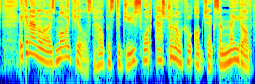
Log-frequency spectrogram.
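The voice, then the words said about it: English accent. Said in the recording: “That sounds so much better in an English accent.”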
